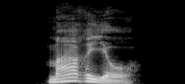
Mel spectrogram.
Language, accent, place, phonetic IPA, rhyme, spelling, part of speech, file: German, Germany, Berlin, [ˈmaːʁio], -aːʁio, Mario, proper noun, De-Mario.ogg
- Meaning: a male given name from Italian or Spanish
